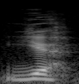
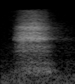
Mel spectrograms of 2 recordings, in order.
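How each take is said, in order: First: It is a soft y sound. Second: It is a hushing sh sound. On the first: "So the sound it makes is y" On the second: "especially in Argentina and Uruguay, you may hear it pronounced sh"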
